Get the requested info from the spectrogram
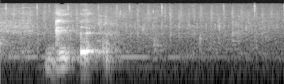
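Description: A sealed can of evaporated milk shaken by hand, the milk sloshing and swishing inside it.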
